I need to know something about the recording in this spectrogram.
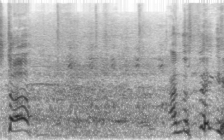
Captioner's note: audience laughs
